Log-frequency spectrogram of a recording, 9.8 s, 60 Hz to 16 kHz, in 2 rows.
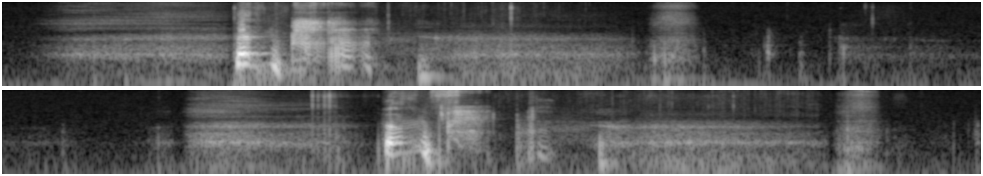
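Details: Two stifled sneezes several seconds apart during a second sneezing fit in bed after a shower, following about 19 earlier sneezes; each has a sharp catch, a muffled burst and short breaths afterward.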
